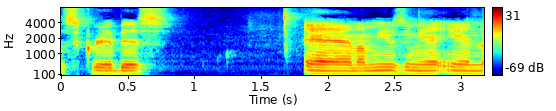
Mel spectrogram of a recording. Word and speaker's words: Scribus: i'm using uh well some people call it scribus but i pronounce it scribus and i'm using it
